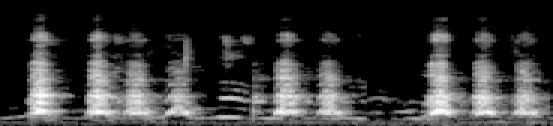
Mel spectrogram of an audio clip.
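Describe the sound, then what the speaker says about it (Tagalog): A dog barks repeatedly at a home, a run of sharp close barks in quick bursts with a short pause before another cluster, loud and clear with no talking. "Nagising na pala si Lola kasi kahol ng aso."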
